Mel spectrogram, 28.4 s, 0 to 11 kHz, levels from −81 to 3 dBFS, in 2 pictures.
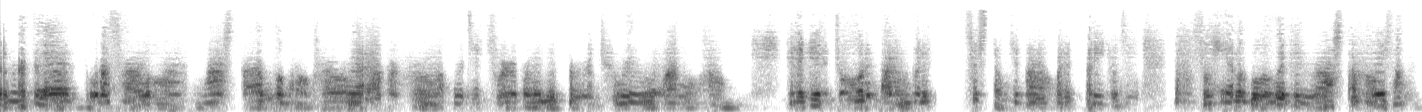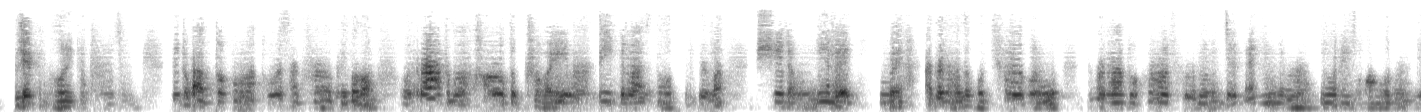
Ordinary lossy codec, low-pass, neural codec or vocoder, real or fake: MP3, 32 kbps; 9.9 kHz; codec, 44.1 kHz, 0.9 kbps, DAC; fake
